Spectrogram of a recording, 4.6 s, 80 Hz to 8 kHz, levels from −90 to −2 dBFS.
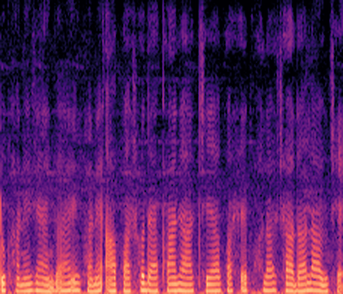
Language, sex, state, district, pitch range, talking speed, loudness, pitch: Bengali, female, West Bengal, Purulia, 175-190 Hz, 130 wpm, -18 LUFS, 180 Hz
